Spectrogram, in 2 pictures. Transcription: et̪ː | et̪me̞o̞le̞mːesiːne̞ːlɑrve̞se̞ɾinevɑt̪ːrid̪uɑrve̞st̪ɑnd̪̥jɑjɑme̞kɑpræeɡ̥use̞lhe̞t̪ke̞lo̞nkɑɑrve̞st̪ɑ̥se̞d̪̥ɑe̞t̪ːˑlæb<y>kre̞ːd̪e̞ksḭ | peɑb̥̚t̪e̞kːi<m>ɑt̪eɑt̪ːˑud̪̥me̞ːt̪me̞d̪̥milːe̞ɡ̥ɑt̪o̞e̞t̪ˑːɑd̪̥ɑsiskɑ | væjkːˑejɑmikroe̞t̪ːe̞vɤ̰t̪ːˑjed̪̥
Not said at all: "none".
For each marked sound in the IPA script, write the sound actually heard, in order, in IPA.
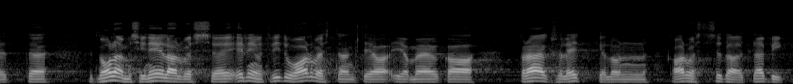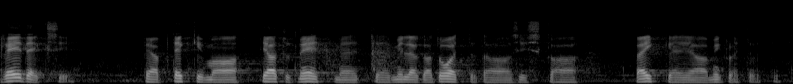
i, m

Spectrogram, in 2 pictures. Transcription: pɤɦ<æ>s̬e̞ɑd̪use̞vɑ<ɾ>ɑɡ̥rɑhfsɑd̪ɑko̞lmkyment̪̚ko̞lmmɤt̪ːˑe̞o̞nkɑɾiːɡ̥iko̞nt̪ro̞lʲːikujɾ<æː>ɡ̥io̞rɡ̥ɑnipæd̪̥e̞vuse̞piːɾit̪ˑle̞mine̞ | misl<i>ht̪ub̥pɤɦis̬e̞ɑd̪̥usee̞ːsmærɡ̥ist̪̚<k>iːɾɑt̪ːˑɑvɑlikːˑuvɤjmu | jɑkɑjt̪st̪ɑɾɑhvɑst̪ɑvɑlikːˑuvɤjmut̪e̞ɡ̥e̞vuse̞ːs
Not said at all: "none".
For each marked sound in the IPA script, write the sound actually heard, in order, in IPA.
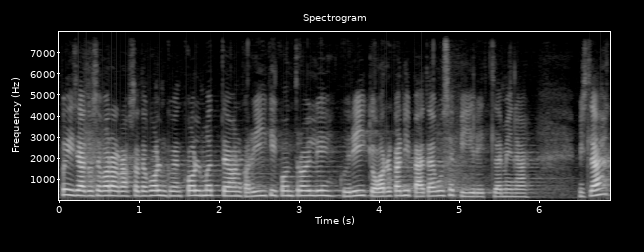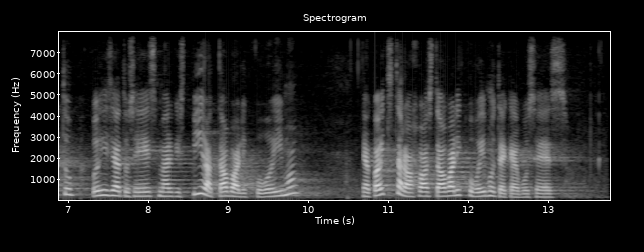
i, ɾ, iː, æ, p

